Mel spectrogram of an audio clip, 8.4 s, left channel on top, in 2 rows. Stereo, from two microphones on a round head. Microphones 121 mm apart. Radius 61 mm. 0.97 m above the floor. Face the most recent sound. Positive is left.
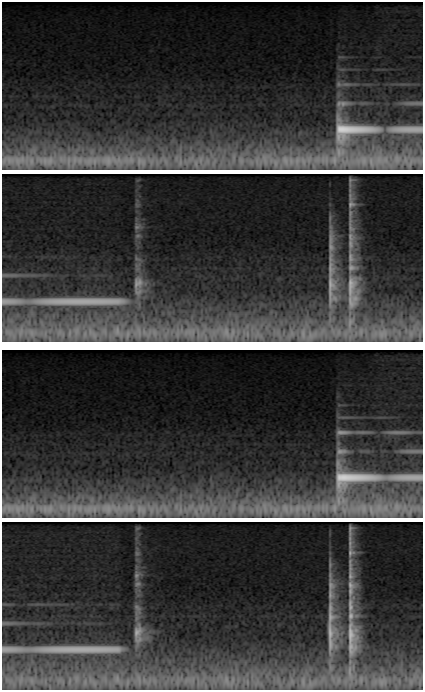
turn(degrees=-30)  # may be behind; listen again after turning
